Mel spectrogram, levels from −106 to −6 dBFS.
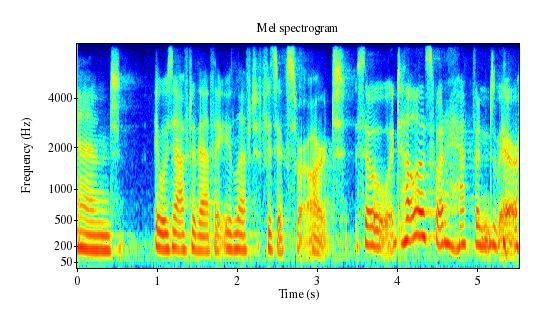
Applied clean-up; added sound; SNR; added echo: none; none; none; none.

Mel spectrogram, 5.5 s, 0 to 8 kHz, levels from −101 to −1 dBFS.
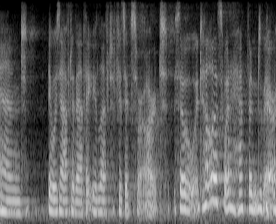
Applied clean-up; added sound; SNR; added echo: none; none; none; reverberation time 1.3 s.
